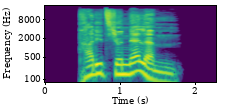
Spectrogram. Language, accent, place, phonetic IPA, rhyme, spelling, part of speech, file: German, Germany, Berlin, [tʁadit͡si̯oˈnɛləm], -ɛləm, traditionellem, adjective, De-traditionellem.ogg
- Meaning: strong dative masculine/neuter singular of traditionell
